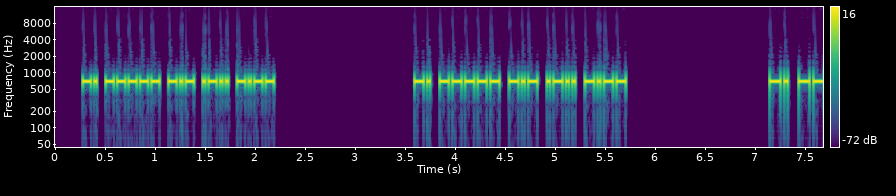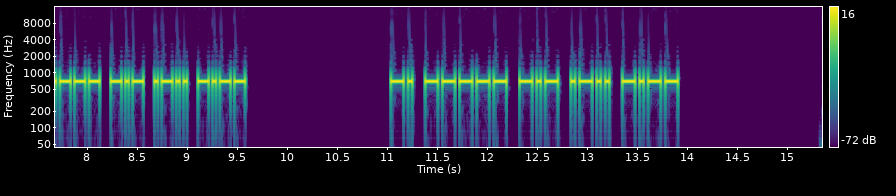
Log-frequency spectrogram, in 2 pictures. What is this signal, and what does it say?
Morse code, heard as a keyed tone, about 36 wpm, 700 Hz. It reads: N0KLY N0KLY N0KLY N0KLY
